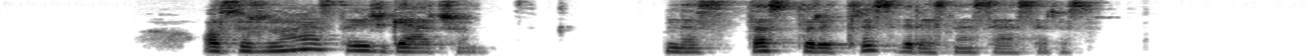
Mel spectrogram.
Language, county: Lithuanian, Kaunas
